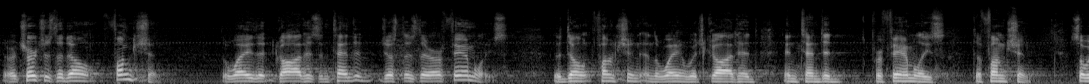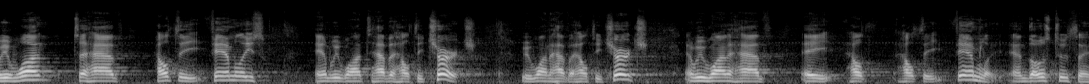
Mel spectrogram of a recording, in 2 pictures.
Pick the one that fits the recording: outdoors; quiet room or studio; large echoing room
large echoing room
